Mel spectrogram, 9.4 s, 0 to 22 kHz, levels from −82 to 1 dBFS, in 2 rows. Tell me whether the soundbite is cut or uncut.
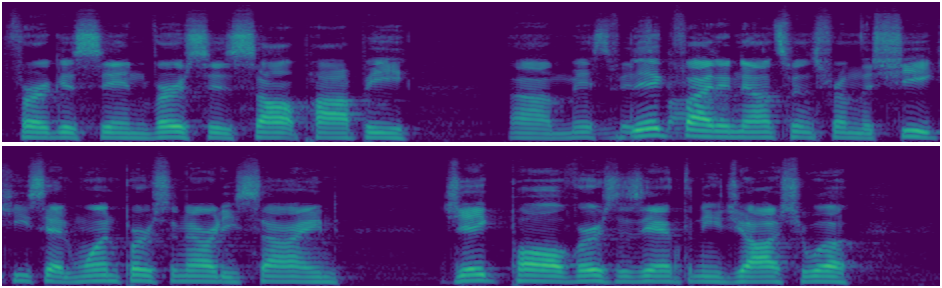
cut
